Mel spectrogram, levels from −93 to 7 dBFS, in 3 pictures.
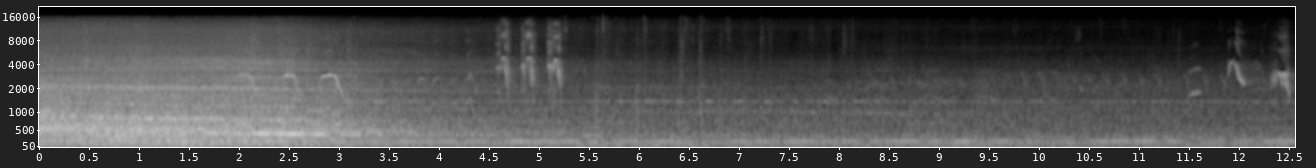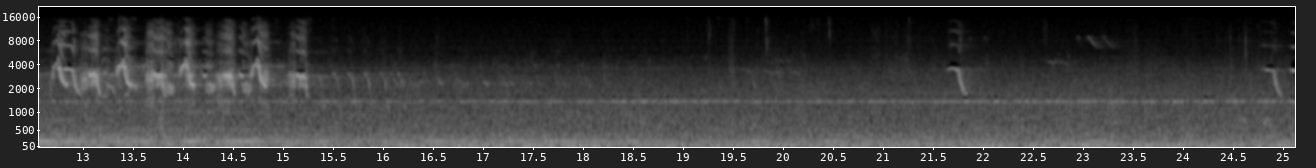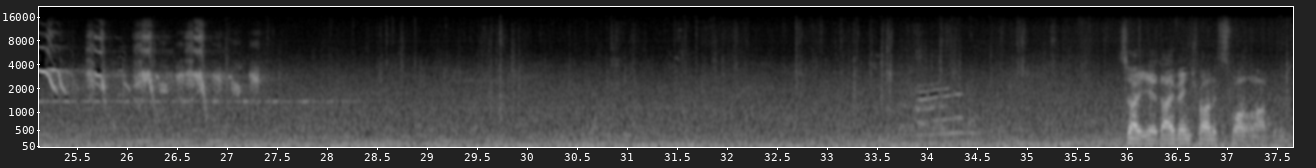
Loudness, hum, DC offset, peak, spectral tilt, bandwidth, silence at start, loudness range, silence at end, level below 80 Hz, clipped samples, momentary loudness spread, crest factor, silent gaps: -24 LUFS; none; under 0.1%; -4 dBFS; -5 dB/octave; 16.5 kHz; 0 s; 22 LU; 0 s; -44 dBFS; under 0.1%; 26 LU; 22 dB; none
